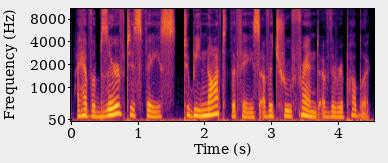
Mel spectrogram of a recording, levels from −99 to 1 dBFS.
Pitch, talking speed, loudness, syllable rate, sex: 160 Hz, 225 wpm, -18 LUFS, 4.9 syllables/s, female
